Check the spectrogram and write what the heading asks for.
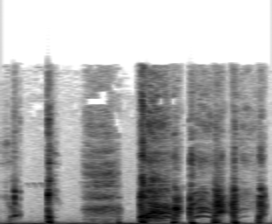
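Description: A voice-actor's rapid run of harsh coughs from a cartoon character choking on bong smoke, the bursts coming thicker about halfway through.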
